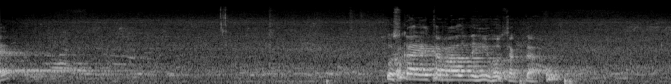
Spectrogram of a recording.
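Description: An elderly man speaks loudly and with feeling into a microphone, heard through loudspeakers.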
